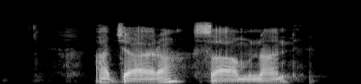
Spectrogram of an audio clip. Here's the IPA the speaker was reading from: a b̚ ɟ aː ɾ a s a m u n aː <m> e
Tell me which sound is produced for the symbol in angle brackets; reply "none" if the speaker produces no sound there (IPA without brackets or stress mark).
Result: n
